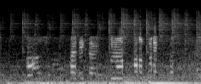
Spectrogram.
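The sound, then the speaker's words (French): A caller's voice on a morning radio show phone call comes through in choppy, broken fragments over a steady low engine-like rumble, the connection cutting in and out for about two seconds. “Euh, là, on, ça coupe pas mal.”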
